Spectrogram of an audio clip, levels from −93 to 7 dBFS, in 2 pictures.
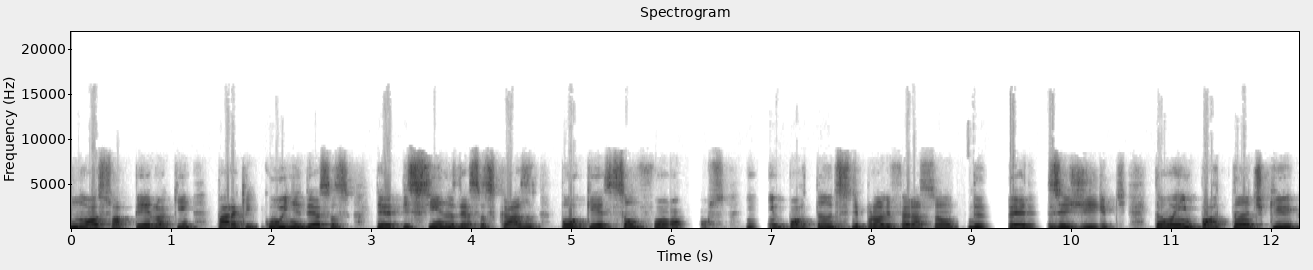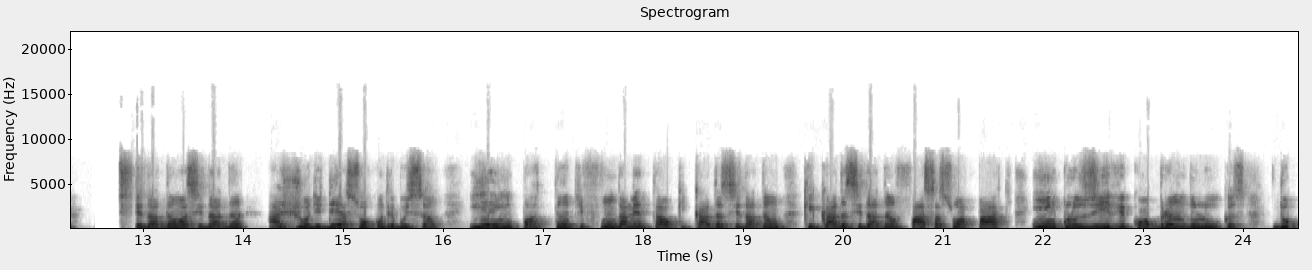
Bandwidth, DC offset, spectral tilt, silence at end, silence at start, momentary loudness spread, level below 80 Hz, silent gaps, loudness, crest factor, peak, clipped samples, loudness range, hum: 8.4 kHz; 0.1%; -6.5 dB/octave; 0 s; 0 s; 8 LU; -56 dBFS; 6.23-6.27 s, 6.90-6.96 s, 9.23-9.36 s, 12.52-12.75 s; -14 LUFS; 14 dB; 0 dBFS; under 0.1%; 3 LU; none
